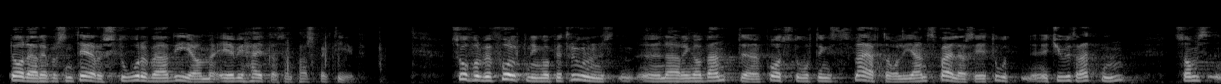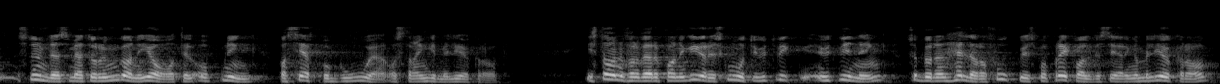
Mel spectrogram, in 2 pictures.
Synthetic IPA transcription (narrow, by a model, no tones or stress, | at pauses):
d̪̥ɑːd̪æɪɾɛpɾəɛsənt̪ʰeːɾəst̪uːɾəʋæɖiːəɾmḛːʔeːʋɪɦæɪt̪əsɔmpʰæspɛk̚t̪ʰḭːʋ | soːfɔɾbəfɔlknɪŋɔpʰɛt̪ʰɾuːlnsnæːɾɪŋɑʋɛnt̪əpʰɔɑt̪st̪uːɾt̪ɪŋsflæɪɾt̪ʰɑljɛnspæɪləɾsæɪt͡ʃʉːət̪ʰɾɛt̪n̩ | sɑmst̪ʉnd̪əsmɛɛt̪ɾʉŋɡɑnd̪əjɑːt̪ʰɪloːpnɪŋb̥ɑseːɾt̪̚pʰɔɡuːə̰ɔ̰st̪ɾɛŋɡəmɪljøːkʰɾɑ̰ːʋ | ɪst̪ɑːd̪nfɔɾɔʋæːɾəpʰɑnɪɡyːɾɪskmuːt̪ʉʉːt̪ʋɪd̪nɪŋ | sɔbʉɖd̪ɛnɦɛlːəɾhɑːfuːkʉspʰɔpʰɾeːkʰʋɑlɪfɪseːɾɪŋɔmɪljøːkʰɾɑːʋ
